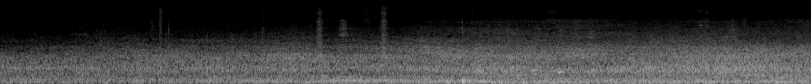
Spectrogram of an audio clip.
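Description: Road traffic noise with a low, steady truck engine drone, growing gradually louder as a heavy truck and a pickup approach. A single short knock about four and a half seconds in.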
